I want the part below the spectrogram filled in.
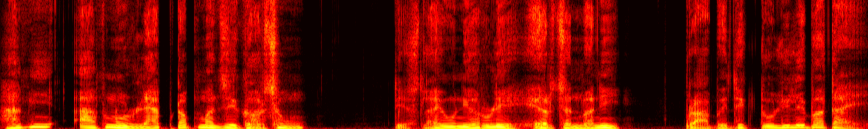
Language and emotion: Nepali, fearful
